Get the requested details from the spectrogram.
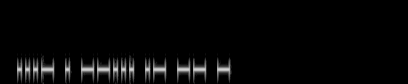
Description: Morse code, heard as a keyed tone, about 30 wpm, 700 Hz. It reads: VE7AMT
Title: DXCC-100 Call Signs - 6 Characters - Repeated 2x - 30wpm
